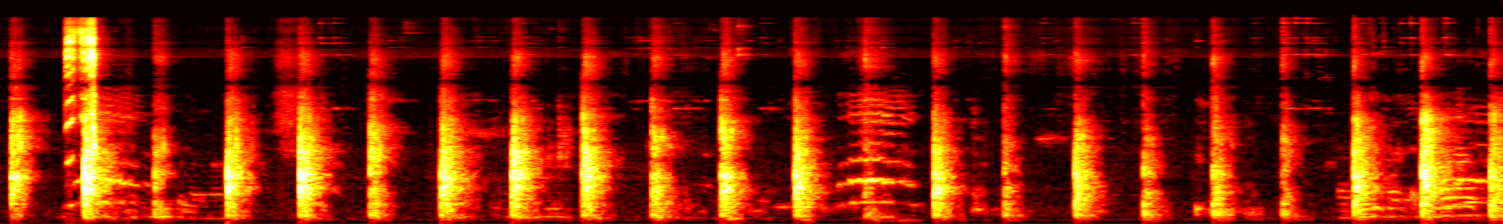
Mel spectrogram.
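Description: Goat bleats in a rapid series of short, harsh, nasal bursts, with a voice calling briefly.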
